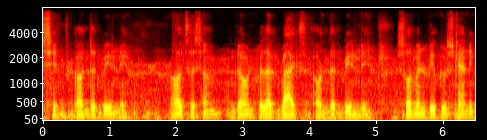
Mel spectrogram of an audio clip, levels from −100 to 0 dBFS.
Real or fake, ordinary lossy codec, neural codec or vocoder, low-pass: fake; none; codec, 24 kHz, 0.9 kbps, WavTokenizer, small release; 7.2 kHz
